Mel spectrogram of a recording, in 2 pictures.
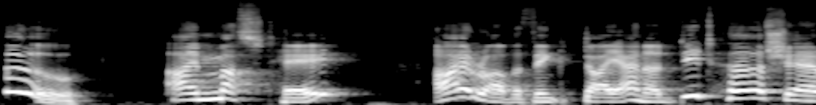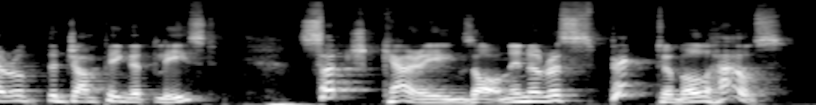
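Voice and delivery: put-on high, tart old lady scolding; sharp and unimpressed; stern old lady. A narrator's reading. Miss Barry to Anne, tartly scolding.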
